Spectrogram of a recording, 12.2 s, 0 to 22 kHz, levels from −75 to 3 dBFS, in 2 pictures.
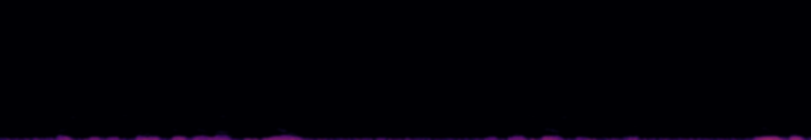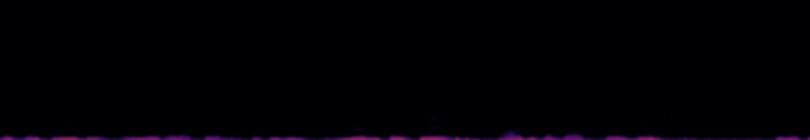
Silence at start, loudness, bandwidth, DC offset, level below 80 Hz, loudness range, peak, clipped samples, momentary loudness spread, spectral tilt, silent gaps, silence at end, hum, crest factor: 0 s; -53 LUFS; 16 kHz; under 0.1%; -60 dBFS; 6 LU; -34 dBFS; under 0.1%; 14 LU; -8 dB/octave; none; 0 s; none; 18 dB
